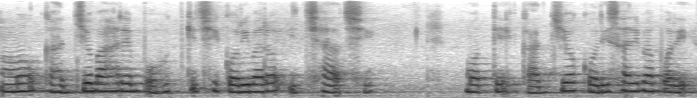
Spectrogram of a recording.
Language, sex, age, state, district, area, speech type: Odia, female, 18-30, Odisha, Boudh, rural, spontaneous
